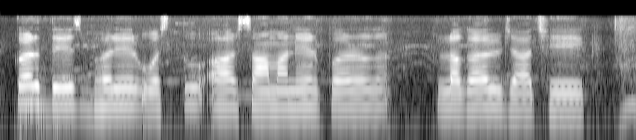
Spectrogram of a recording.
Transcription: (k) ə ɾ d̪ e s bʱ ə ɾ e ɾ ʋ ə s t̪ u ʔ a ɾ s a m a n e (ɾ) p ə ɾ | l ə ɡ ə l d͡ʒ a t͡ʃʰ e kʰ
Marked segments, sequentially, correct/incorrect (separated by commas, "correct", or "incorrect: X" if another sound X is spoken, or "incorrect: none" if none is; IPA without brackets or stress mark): correct, correct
